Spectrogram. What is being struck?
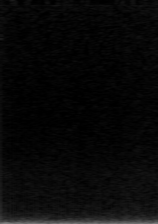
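Nothing is struck.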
